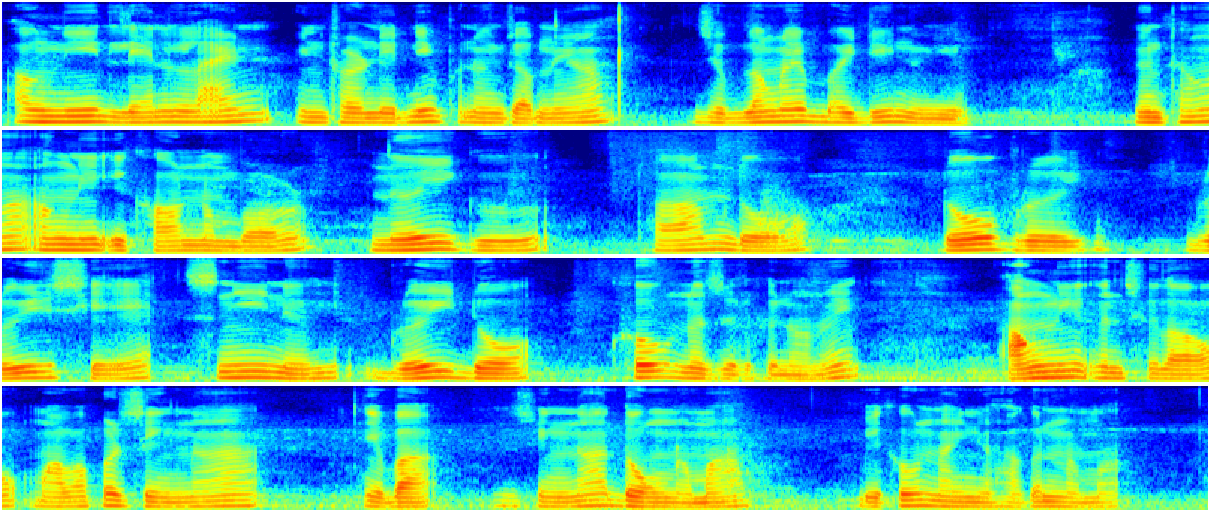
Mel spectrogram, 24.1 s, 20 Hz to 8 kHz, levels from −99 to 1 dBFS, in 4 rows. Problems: constant background noise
